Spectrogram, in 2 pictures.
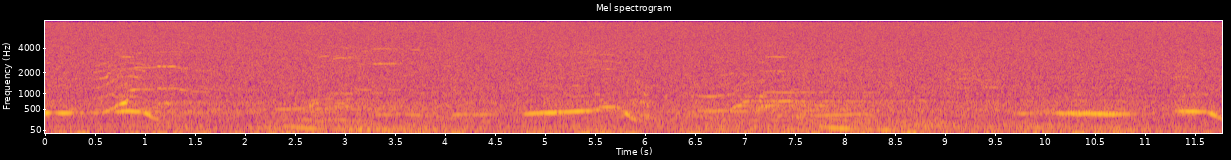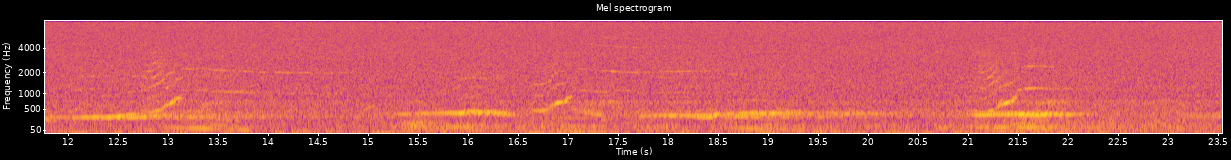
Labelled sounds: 0.5	1.5	humpback whale, 0.83 to 2.5 kHz
2.9	3.5	humpback whale, 0.93 to 3.2 kHz
6.5	7.5	humpback whale, 0.83 to 2.2 kHz
13.3	13.9	humpback whale, 0.99 to 2.3 kHz
17.1	18.2	humpback whale, 1.0 to 4.5 kHz
21.5	21.9	humpback whale, 1.1 to 2.5 kHz

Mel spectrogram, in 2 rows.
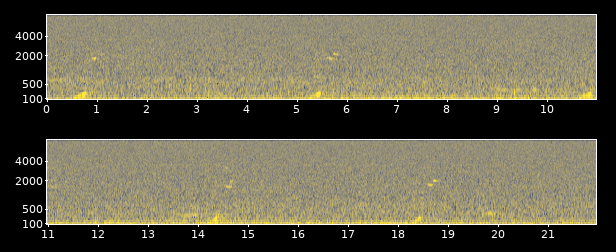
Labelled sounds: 14.5	14.7	humpback whale, 1.5 to 2.0 kHz

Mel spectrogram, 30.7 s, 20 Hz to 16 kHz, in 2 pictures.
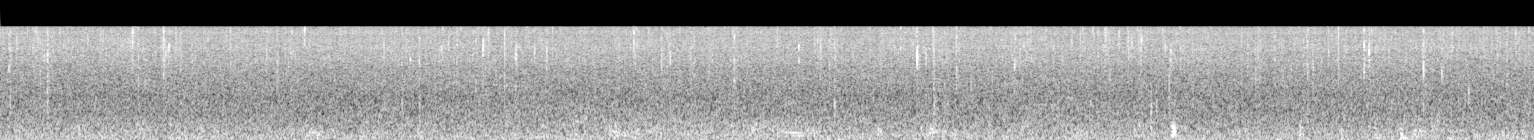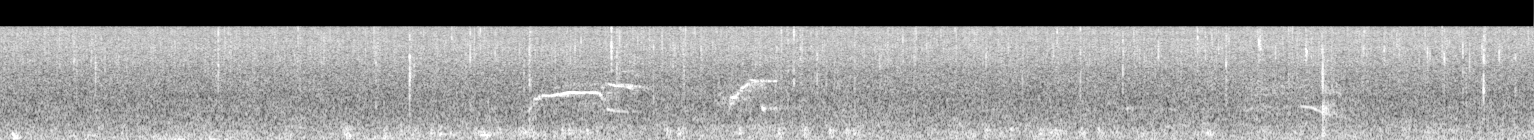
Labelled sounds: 20.6	21.9	killer whale, Bigg's (transient), 0.78 to 1.7 kHz
22.6	23.1	killer whale, Bigg's (transient), 0.84 to 1.9 kHz
28.3	28.6	killer whale, Bigg's (transient), 0.78 to 0.94 kHz

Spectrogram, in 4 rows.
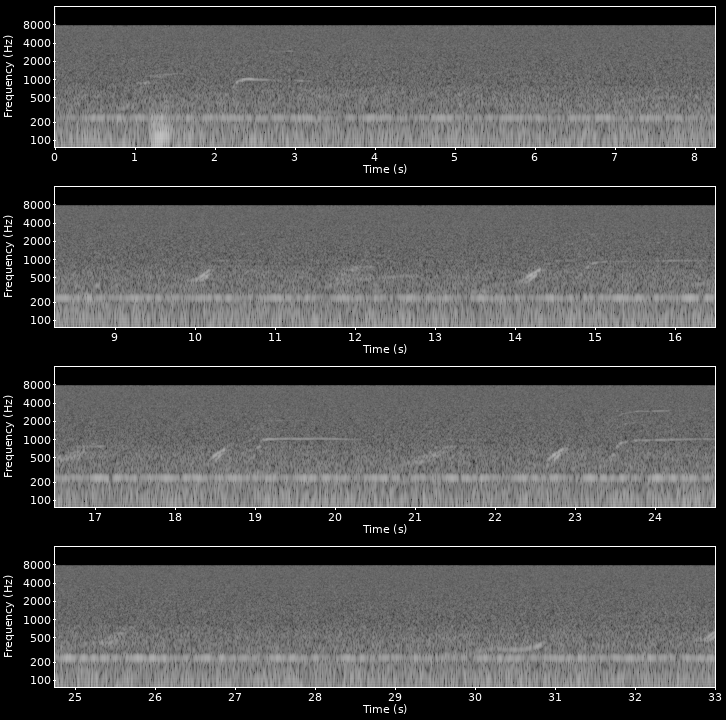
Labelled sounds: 1.2	1.6	humpback whale, 1.1 to 1.3 kHz
2.2	2.7	humpback whale, 0.80 to 1.1 kHz
20.1	20.7	humpback whale, 0.93 to 1.1 kHz
23.7	24.3	humpback whale, 0.93 to 1.1 kHz

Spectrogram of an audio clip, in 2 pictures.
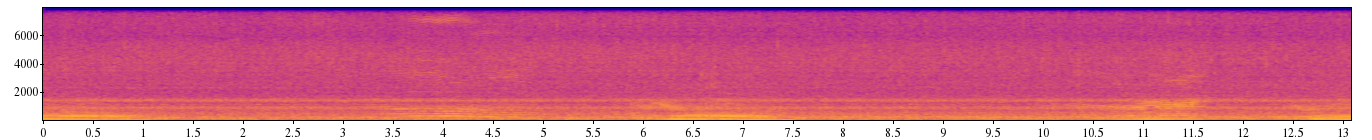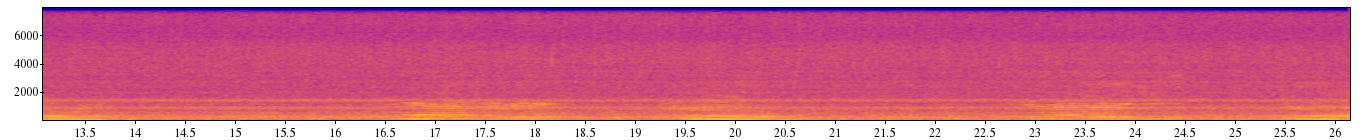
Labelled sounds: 3.6	4.8	humpback whale, 0.78 to 7.4 kHz
6.0	6.4	humpback whale, 0.94 to 1.4 kHz
10.4	12.8	humpback whale, 0.78 to 3.2 kHz
16.7	17.3	humpback whale, 0.97 to 1.3 kHz
17.7	18.2	humpback whale, 0.97 to 1.3 kHz
22.8	24.0	humpback whale, 0.91 to 1.4 kHz
25.5	25.8	humpback whale, 0.78 to 1.1 kHz

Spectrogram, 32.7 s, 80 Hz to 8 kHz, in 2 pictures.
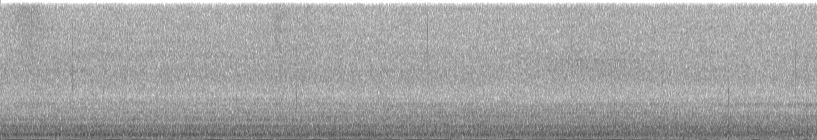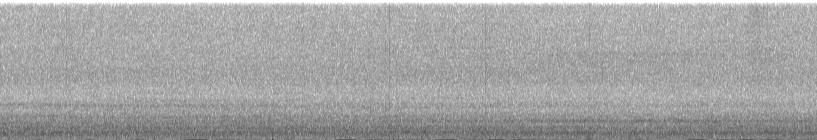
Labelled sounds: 1.0	6.0	vessel noise, 0.04 to 8.0 kHz

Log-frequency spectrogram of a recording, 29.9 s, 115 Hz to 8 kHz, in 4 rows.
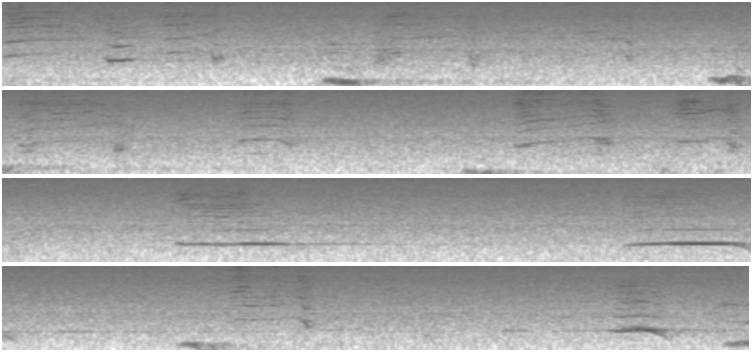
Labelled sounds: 0.0	1.3	humpback whale, 0.80 to 4.8 kHz
1.6	1.9	humpback whale, 1.2 to 2.7 kHz
3.9	4.5	humpback whale, 2.5 to 3.5 kHz
8.0	8.3	humpback whale, 2.3 to 3.9 kHz
9.9	10.3	humpback whale, 1.2 to 7.4 kHz
12.7	14.8	humpback whale, 1.0 to 4.8 kHz
16.8	17.4	humpback whale, 1.6 to 3.3 kHz
24.7	25.3	humpback whale, 0.99 to 5.0 kHz
28.6	28.8	humpback whale, 2.7 to 2.9 kHz

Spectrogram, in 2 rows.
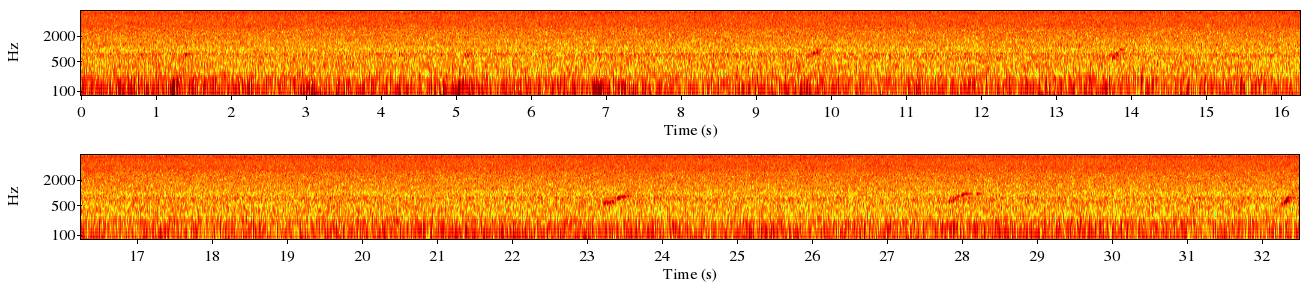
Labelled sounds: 27.9	28.2	humpback whale, 0.80 to 1.2 kHz

